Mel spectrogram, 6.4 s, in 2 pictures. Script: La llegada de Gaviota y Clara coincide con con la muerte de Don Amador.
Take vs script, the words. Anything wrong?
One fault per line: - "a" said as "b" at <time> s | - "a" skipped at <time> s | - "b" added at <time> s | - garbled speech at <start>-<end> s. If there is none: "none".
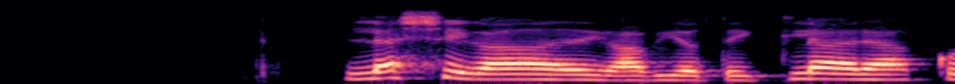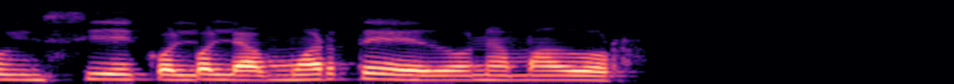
none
